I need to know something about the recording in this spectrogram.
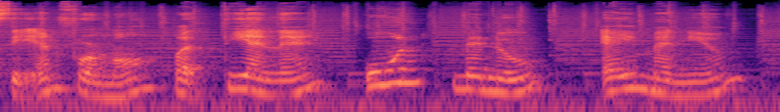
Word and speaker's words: menú: That's the informal, but tiene un menú, a menu. It's the same word, spelled the same. Menú, with the accent on the U, and there's an actual accent on there.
